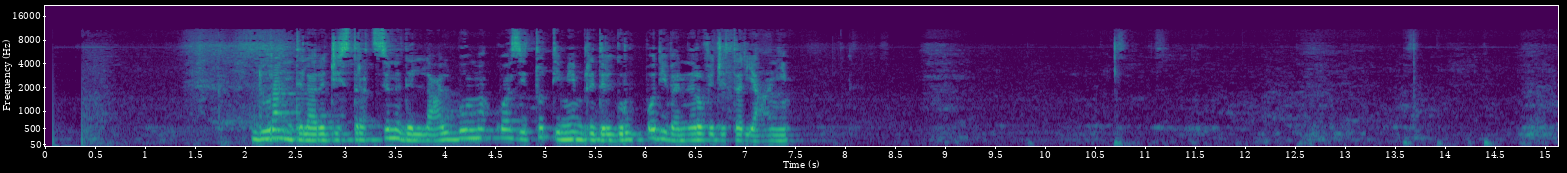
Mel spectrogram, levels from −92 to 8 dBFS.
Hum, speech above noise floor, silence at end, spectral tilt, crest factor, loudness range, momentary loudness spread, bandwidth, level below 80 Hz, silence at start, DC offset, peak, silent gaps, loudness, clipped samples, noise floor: none; 43 dB; 0.25 s; -4.5 dB/octave; 20 dB; 9 LU; 20 LU; 11.5 kHz; -64 dBFS; 1.45 s; under 0.1%; -8 dBFS; none; -24 LUFS; under 0.1%; -67 dBFS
